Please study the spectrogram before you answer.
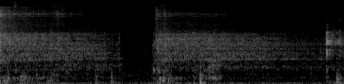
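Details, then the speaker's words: Clutch throwout bearing from a wrecked Corvette C6 Z06, spun by hand after teardown: a harsh, gritty hiss that fades as it slows, a rough bearing likely behind the grinding heard earlier. "I'm gonna go probably throw out bearing. That sounds terrible."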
